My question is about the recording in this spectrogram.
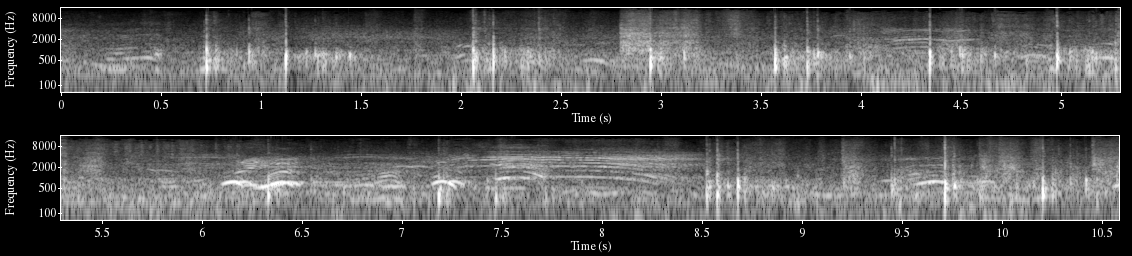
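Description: Sharp, irregular pops of soft-tennis rackets hitting rubber balls, with players' voices shouting and calling, loudest in the second half.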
